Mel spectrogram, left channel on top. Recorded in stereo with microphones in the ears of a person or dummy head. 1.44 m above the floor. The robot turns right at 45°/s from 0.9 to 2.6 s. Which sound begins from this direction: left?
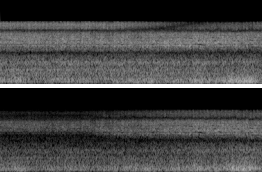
An engine running, at 0.0 s.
